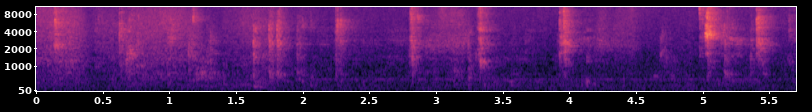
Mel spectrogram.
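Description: Close-up eating sounds from a seafood boil: chewing and wet lip smacks, heard as irregular sharp clicks, with the odd rustle of the plastic boil bag.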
